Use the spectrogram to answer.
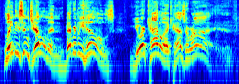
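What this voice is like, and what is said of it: Announcer-style radio voice. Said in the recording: “my radio voice”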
